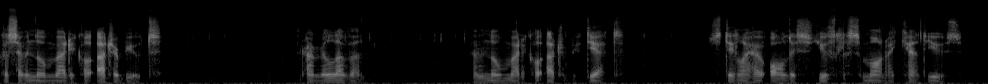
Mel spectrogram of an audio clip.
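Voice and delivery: plain reading voice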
